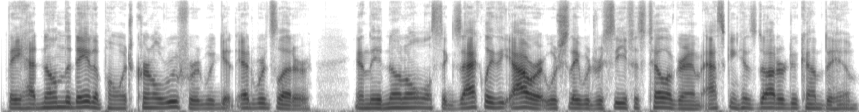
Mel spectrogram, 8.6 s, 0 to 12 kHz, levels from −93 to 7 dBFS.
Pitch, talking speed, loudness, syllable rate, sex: 130 Hz, 245 wpm, -22 LUFS, 6.3 syllables/s, male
